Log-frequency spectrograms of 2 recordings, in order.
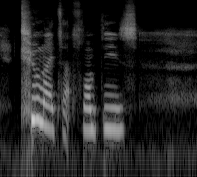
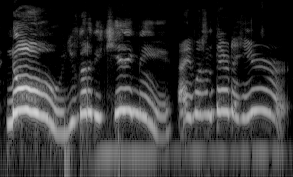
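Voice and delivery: dismayed; 7 semitones higher, 6 dB louder than usual. Real, not acted. Missed the phone call.

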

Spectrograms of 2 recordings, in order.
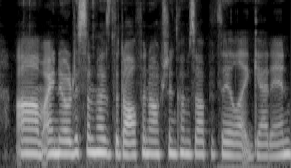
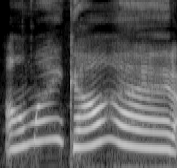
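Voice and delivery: high, long drawn-out gushing; delighted awe; 8 semitones higher, 4 dB louder, much slower than usual. Real, not acted. Player spotting the boat from Castaway, high drawn-out delight. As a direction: stretch it out high in real delight.

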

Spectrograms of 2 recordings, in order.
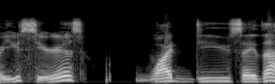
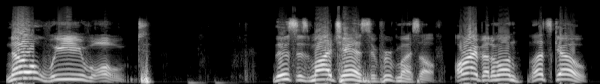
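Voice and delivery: defiant hero shout; 6 semitones higher, 7 dB louder than usual. Acted. Hero defiant battle cry.

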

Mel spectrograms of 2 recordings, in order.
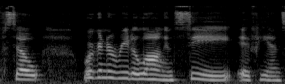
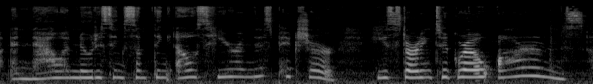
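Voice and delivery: soft, higher-pitched marvelling; hushed wonder; 6 semitones higher, 5 dB quieter than usual. Pretend. Reader shows child the growing arms, in hushed wonder. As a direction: point things out softly to a small child.

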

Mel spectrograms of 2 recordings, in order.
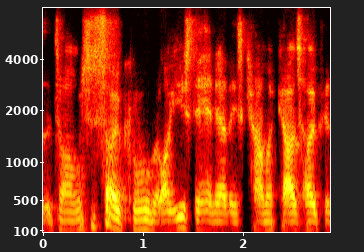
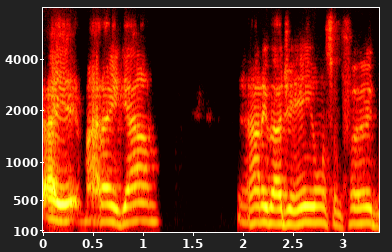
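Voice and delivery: much higher, cheery mock greeting; jolly mate impression; 9 semitones higher than usual. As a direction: imitate a mate bouncing up all jolly. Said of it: "he just walks up all jolly".

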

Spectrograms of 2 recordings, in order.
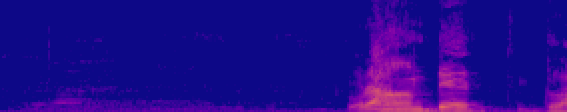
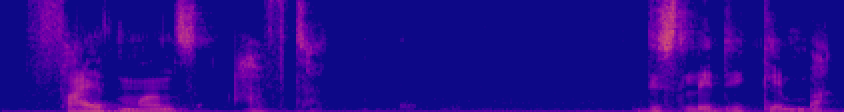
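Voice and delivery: unvoiced hushed words; soft storytelling whisper; 6 semitones lower, 7 dB quieter than usual. Real, not acted. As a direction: whisper it for suspense. Storytelling hush.

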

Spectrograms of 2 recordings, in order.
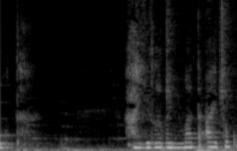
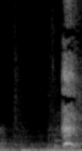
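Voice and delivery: sudden breathless gasp of surprise; sharp gasp; 9 semitones higher, 6 dB quieter than usual. Real, not acted. Gasping as the boyfriend comes online. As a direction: gasp as the message pops up.

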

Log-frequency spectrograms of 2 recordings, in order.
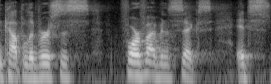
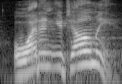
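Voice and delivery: higher, louder, accusing boss; exasperated boss; 9 semitones higher, 5 dB louder than usual. Retold or imitated. Mock boss pinning blame on his worker, higher and louder. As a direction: bark the question like a boss who won't listen. Boss blaming employee, acted exchange.

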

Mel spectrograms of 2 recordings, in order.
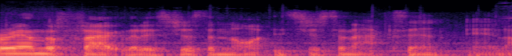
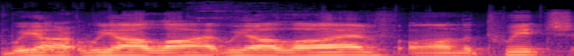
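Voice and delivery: hyped announcement; 3 semitones higher, 6 dB louder, slower than usual. Real, not acted. Announcing live stream.

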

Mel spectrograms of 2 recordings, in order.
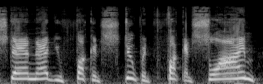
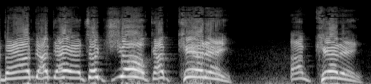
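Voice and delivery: raised, high-pitched insistence; loud protest; 5 semitones higher, 4 dB louder than usual. Real, not acted. Host insisting to chat it was a joke, loud protest. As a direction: shout it down defensively.

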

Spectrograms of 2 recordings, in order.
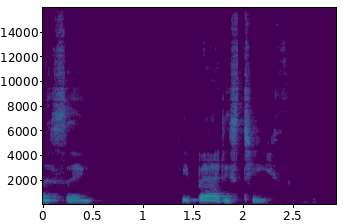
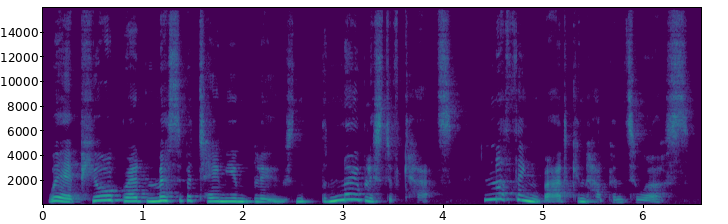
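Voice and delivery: haughty and proud; lofty, boasting cat; 5 semitones higher, 5 dB louder than usual. A narrator's reading. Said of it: "said Aunt Julie".

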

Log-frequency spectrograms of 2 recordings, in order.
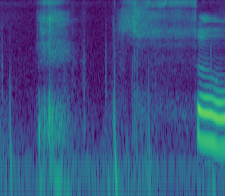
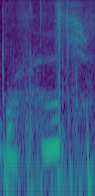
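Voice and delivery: surprised whisper; 18 dB quieter than usual. Real, not acted. Surprised at something in game.

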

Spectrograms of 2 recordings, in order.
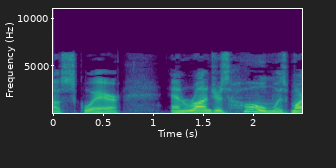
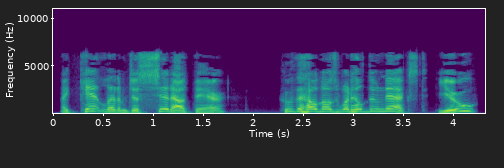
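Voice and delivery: angry; 9 semitones higher, 6 dB louder than usual. Acted. General argues angrily.

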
